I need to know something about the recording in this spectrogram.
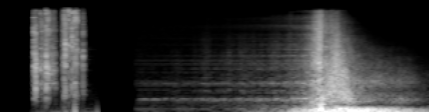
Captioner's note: shutter clicks; whooshing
